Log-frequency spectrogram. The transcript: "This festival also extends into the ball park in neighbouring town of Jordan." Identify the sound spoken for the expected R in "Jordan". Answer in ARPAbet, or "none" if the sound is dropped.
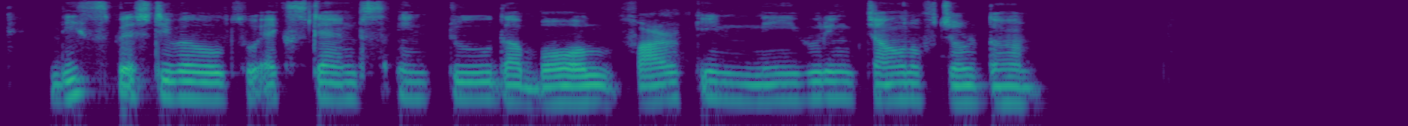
R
